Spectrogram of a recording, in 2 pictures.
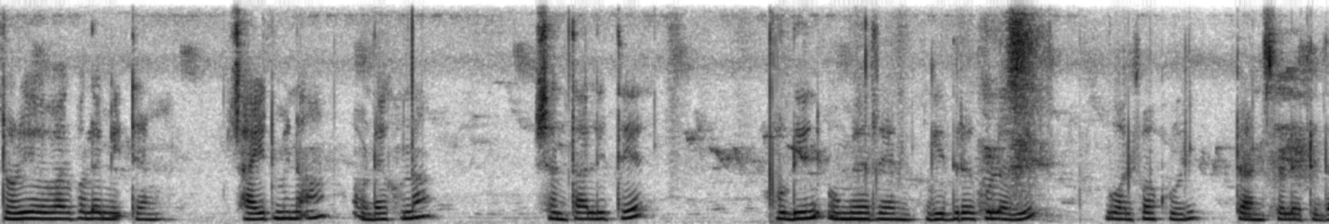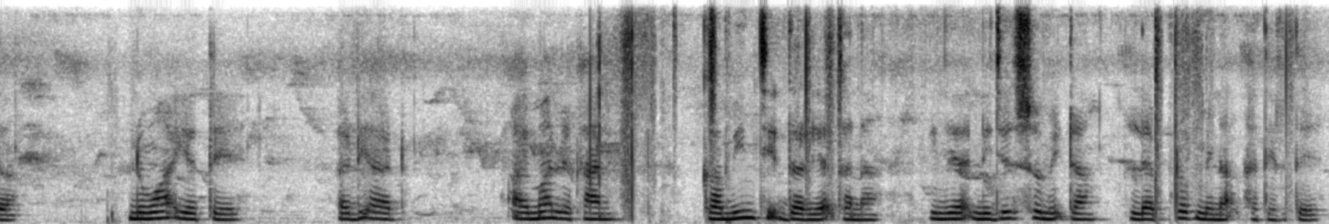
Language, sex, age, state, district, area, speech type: Santali, female, 30-45, West Bengal, Birbhum, rural, spontaneous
